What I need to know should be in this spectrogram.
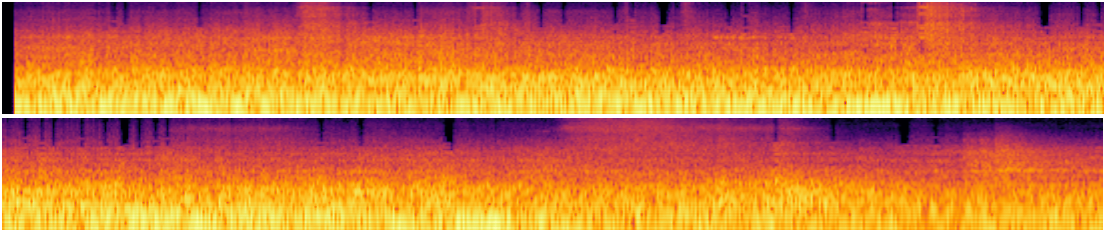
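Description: A subway train rumbles loudly past and pulls away.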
